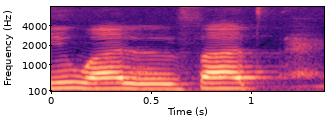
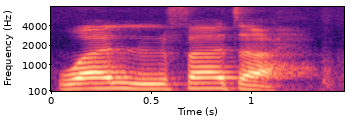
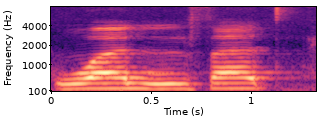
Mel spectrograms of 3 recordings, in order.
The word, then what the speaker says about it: fath: Ya, kita baca idza jaa nasrullahi wal fath. Ya, tidak dibaca wal fatah, tetapi kita baca wal fath.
